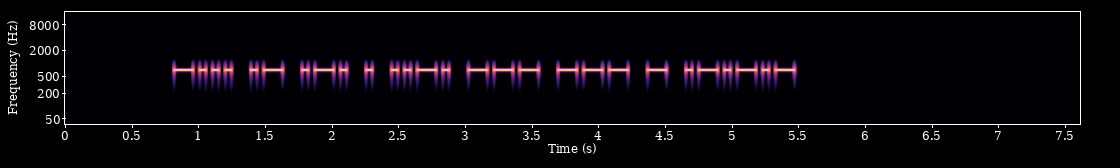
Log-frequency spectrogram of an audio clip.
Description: Morse code, heard as a keyed tone, about 25 wpm, 700 Hz. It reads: BAREFOOT.
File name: practice / 25wpm / All-Age Appropriate Jokes - 25wpm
